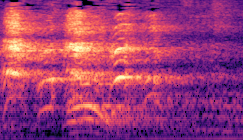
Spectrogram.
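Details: Miniature Pinscher puppies cry very loudly as people try to pick them up and pet them, a quick run of shrill, whining yelps that sound angry.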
